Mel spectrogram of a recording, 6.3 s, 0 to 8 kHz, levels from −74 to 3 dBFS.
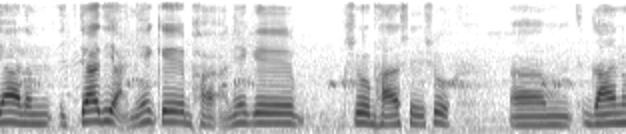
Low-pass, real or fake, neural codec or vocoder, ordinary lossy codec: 7.2 kHz; real; none; none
